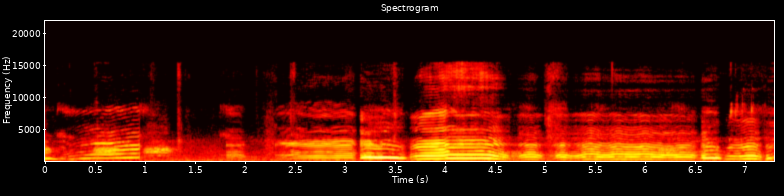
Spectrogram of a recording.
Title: बच्चे रोने मे सबकी नानी|बच्चे की रोने की आवाज|crying newborn baby child sound effect| child weeping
